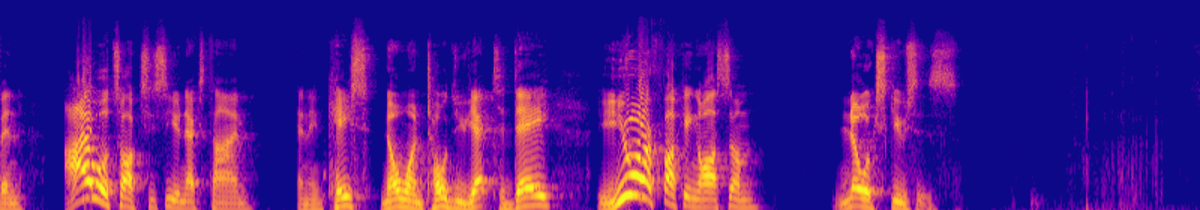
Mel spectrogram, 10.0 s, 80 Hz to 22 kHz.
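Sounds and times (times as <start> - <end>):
handling noises near microphone: 8.3 - 10.0.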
